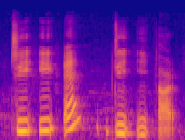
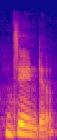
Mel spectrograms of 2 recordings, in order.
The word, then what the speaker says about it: gender: of d also d is pronounced as j when there is e i or y after g like gender g e n d e r it's gender not gender like in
